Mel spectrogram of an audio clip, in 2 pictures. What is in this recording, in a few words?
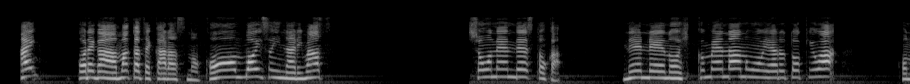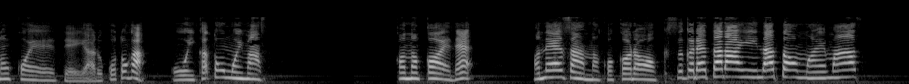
high, voice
